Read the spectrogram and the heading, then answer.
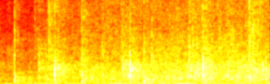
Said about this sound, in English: Applause sign.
